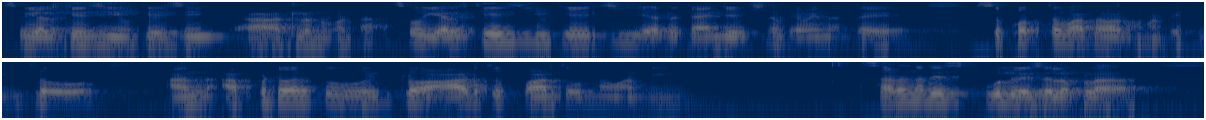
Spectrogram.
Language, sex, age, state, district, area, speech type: Telugu, male, 18-30, Andhra Pradesh, Sri Balaji, rural, spontaneous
